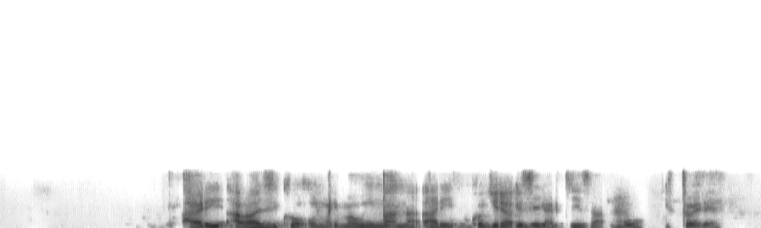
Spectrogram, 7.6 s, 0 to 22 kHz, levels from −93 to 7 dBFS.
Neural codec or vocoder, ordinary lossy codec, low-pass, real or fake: codec, 16 kHz, 1 kbps, X-Codec, HuBERT features, trained on general audio; Opus, 64 kbps; 5.4 kHz; fake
